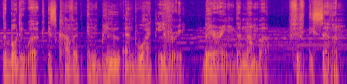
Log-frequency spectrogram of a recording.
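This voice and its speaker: A brooding narrator of the mind in a video game. His voice sits extremely low and gravelly, and he lays out each line slowly and wryly. Faint music plays under him. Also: darkish tone.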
